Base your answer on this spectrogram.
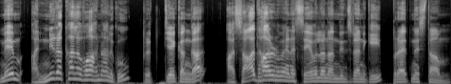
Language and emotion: Telugu, happy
